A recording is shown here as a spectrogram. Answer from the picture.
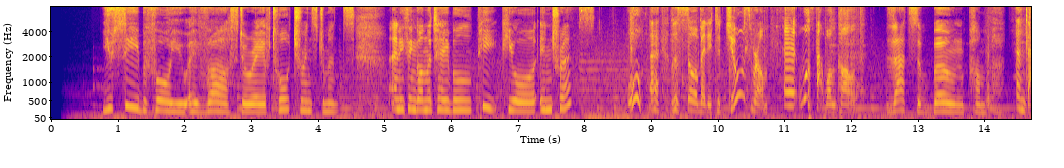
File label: animation reel, voiceover; Animation Showreel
